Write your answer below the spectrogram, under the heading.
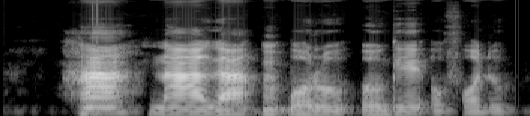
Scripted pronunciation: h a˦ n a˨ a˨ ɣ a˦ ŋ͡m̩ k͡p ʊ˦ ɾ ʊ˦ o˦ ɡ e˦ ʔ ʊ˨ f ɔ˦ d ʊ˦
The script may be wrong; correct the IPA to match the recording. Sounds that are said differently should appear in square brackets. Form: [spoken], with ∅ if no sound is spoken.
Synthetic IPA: h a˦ n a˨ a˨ ɣ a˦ ŋ͡m̩ k͡p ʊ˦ ɾ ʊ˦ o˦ ɡ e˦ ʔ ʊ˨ f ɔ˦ d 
